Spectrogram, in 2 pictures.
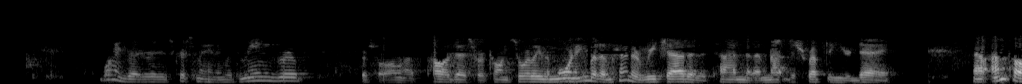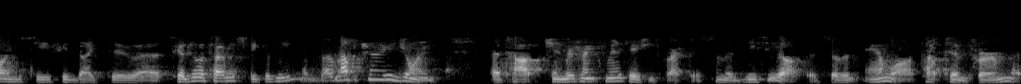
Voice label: voicemail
